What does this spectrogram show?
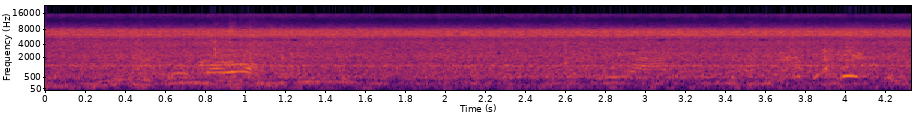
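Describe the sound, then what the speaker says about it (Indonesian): Steady rushing of a river, the Sungai Lembu at KM 106 in a forest, a continuous broad wash of flowing water heard at moderate level with faint voices murmuring underneath. "Sungai yang kita seberangin ini."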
